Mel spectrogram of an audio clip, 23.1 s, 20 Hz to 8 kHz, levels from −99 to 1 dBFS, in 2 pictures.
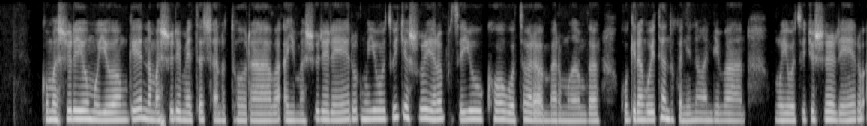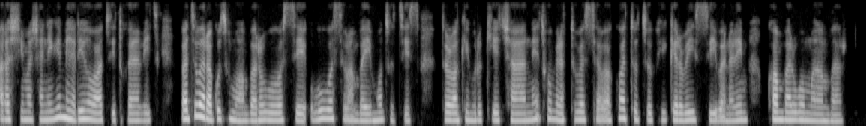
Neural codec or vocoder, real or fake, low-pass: codec, 24 kHz, 0.9 kbps, WavTokenizer, medium speech release version 2; fake; 7.2 kHz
